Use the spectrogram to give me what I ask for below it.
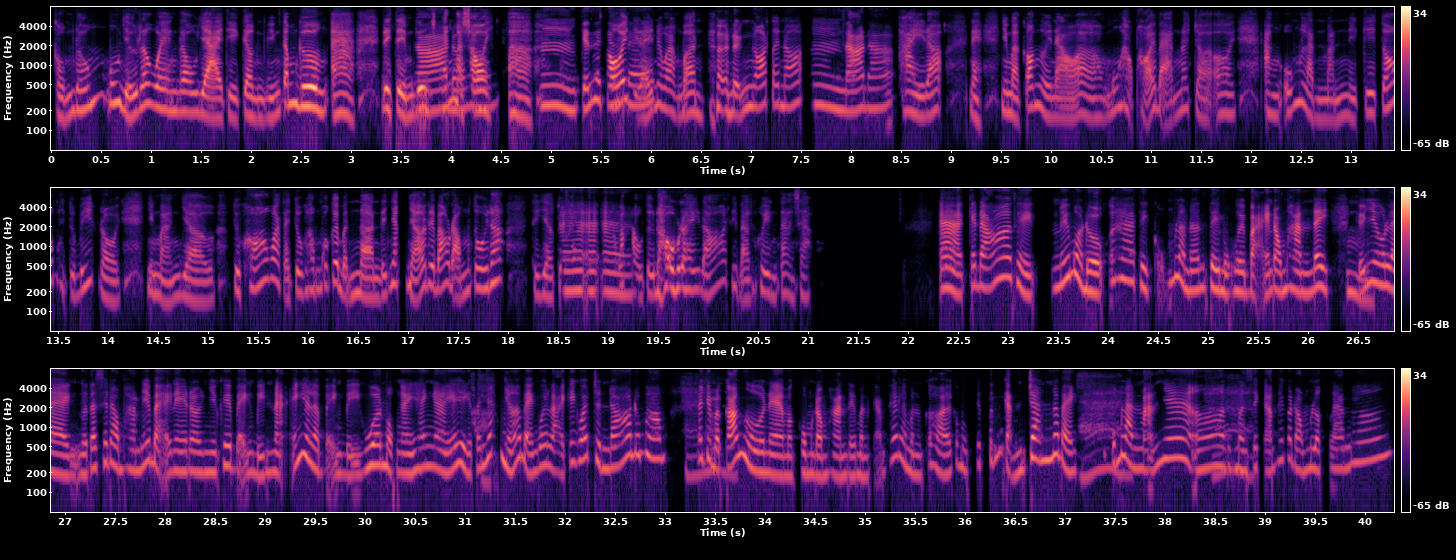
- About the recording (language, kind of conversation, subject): Vietnamese, podcast, Bạn giữ thói quen ăn uống lành mạnh bằng cách nào?
- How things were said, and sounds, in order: other background noise; unintelligible speech; laugh; tapping; laughing while speaking: "đâu đây?"; dog barking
